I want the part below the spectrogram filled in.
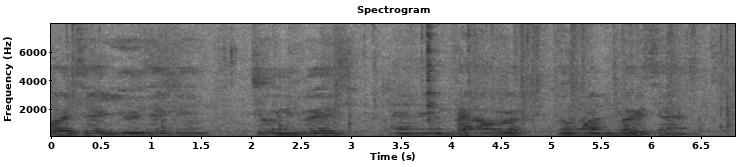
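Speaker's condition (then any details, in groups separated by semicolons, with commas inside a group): ALS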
